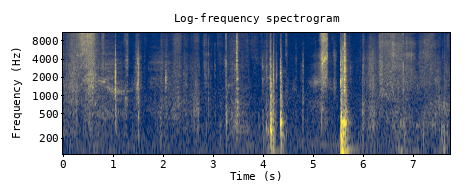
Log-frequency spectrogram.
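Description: A fabric bag rustles as it is handled.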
